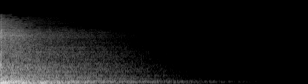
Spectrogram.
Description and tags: One of my first at attempts to make an impact sound by layering.
I should have picked better source material.
I used some recordings of closing a door.
I cut and processed the sound in Cubase 6.5.
It's always nice to hear what projects you use these sounds for.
